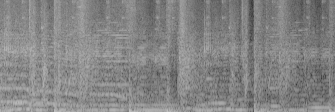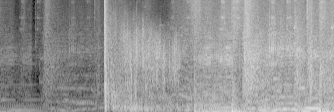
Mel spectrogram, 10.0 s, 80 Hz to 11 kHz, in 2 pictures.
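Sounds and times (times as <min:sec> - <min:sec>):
rifle shot: 0:06.6 - 0:08.3.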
